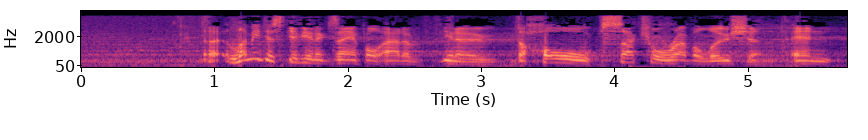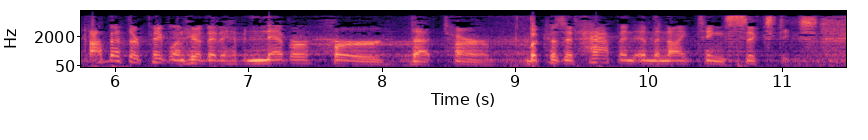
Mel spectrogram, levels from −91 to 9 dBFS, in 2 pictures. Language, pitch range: English, 190-250 Hz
